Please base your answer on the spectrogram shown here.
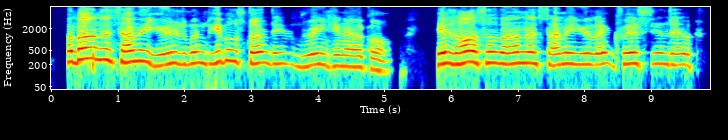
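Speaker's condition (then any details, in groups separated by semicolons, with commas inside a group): Cerebral palsy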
